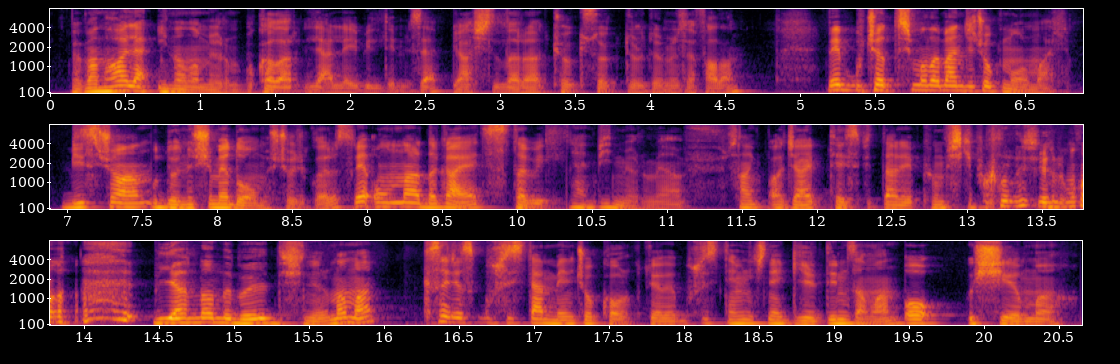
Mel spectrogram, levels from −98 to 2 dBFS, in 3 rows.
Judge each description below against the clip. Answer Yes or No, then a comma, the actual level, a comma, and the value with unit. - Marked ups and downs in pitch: Yes, wide, 6.7 semitones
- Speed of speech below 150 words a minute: No, fast, 175 wpm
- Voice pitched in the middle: No, low, 125 Hz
